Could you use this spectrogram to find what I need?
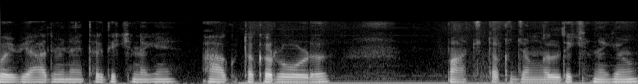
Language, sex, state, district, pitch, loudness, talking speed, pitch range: Garhwali, male, Uttarakhand, Uttarkashi, 115 Hz, -21 LUFS, 140 wpm, 115-120 Hz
